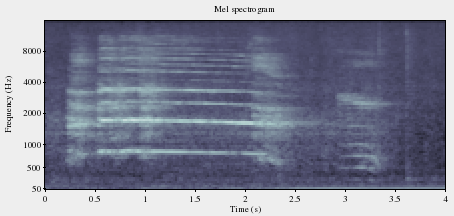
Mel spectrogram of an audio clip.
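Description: A rooster crowing: one long held call, followed by a shorter, fainter falling call about three seconds in.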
